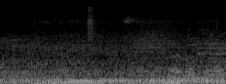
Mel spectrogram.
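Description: Faint voices in the background over a low, steady rumble, with a short click a little under a second in.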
